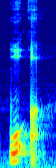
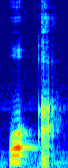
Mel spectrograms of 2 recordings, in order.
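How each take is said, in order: First: The t is dropped, leaving only vowels. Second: The same.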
